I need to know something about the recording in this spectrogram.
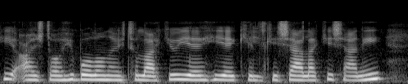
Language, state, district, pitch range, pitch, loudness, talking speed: Sumi, Nagaland, Kohima, 200-220 Hz, 205 Hz, -15 LUFS, 145 wpm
